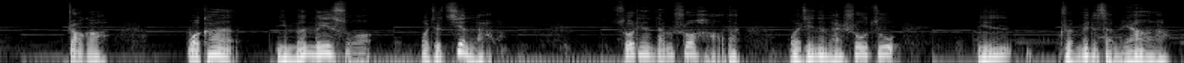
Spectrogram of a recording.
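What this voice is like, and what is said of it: Quiet, hushed speaking. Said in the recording (Chinese): “小声的说了一句”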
